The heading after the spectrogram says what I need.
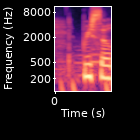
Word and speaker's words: riso: It's not actually a risograph, it's risograph cuz my tutors made sure to make a big deal about how it's riso like miso, like miso soup.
